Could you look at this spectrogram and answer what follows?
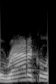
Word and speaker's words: RDCL: So Radical is spelled, as you pointed out earlier, it's just RDCL. We've dropped the vowels, right?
